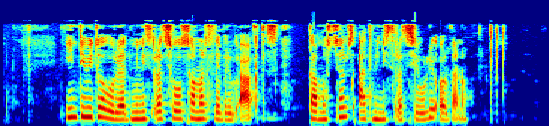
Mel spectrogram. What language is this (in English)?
Georgian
